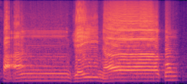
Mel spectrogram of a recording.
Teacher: ٹھیک ہے، بتائیں کہ اکفا کا قاعدہ لگے گا اور اس قاعدے کے مطابق اگر حروف اکفا سے پہلے یا یوں کہہ لیں کہ نون ساکن یا نون تنوین کے بعد حروف اکفا میں سے کوئی ایک حرف بھی آ جائے تو وہاں پر اکفا ہوگا، نون کی آواز کو چھپائیں گے اور غنہ کریں گے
